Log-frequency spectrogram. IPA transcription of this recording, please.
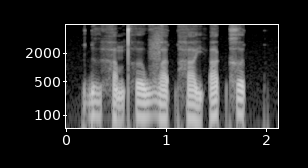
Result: ɗ ɨ̤˨˩ h a̰˧˨ m t̪ʰ əː˨˦ w v a˨˩ t̚ h a˧˩ j ʔ a˦˥ k̚ x ə˦˥ t̚

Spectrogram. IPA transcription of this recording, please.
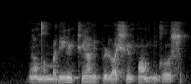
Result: ɡ õ dˤ ĩ m i ɾ i ɾʲ õ kʲ ɑ̃ ɾ i p ɨ ɭ ɑ xʲ ɔ̃ p ɑ̃ b õ ɡ o s

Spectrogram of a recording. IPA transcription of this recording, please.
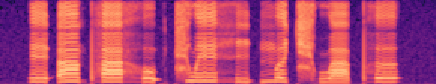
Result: e˨ ʔ ã˥˧ pʰ a˧ h o˨ ʔ t͡ɕ w e˧ h i˨ ʔ m ə˧ t͡ɕʰ w a˨˩ pʰ ə˦

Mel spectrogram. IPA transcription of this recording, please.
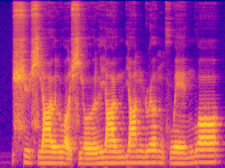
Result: ɕ y˥˨ ɕ j ɑ˦ ʊ̯ l w ɔ̰˨˩ ɕ j o˨˦ ʊ̯ l j ɑ˦ ʊ̯ n̪ j ɑ˦ ŋ ɻ ɤ˥˨ ŋ x w e˨˦ ɪ̯ n̪ w ɔ˦

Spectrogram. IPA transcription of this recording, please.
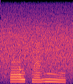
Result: ʕ o kʷ æ̃ v ũ

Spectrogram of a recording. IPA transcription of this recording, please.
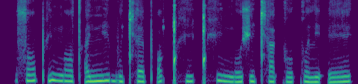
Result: s ɔ pʼ i ŋ ɔ tʼ a ɲ i b o cʰ ɛ pʼ ɔ ǃʰ i ǃʰ i ŋ o ʃ i cʰ a k o k o lʲ e ʔ e

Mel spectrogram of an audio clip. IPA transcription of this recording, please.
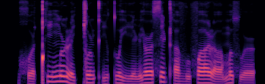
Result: χʷ ə˞˩ ǃʰ i˥ ŋ u˥ ɳ ɭ i˨ ǀ u˦ ɳ kʼ i˨ tʷ ə˦ j iː˩ ɳ j ə˞˦ s i˥ ʈʰ ɐ˨ v u˩ f ʌː˦ ɭ ʌː˩ m ə˥ sʷ ə˞˩

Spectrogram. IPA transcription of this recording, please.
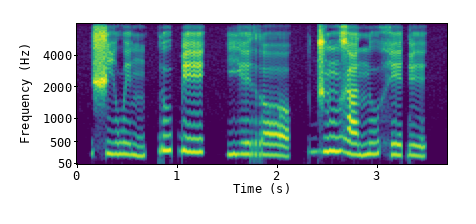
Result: ʃ i˨ w ɪ˨ ŋ | ɾ u˦ ɓ e˦ | j ɪ˨ r ɔ˨ | d͡ʒ ũ˦ ɣ a˨ n u˨ h e˨ ɗ ɪ˨

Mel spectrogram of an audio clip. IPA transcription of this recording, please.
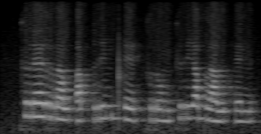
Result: k r ɛː˥˩ r a˨˩ w ʔ a˨˩ p̚ r i˦˥ n pʰ eː˨˩ t̚ k r o˩˦ n k r i˥˩ a̯ p l a˩˦ w h e˨˩ n

